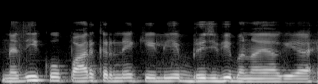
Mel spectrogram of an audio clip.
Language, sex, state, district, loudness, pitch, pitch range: Hindi, male, Jharkhand, Deoghar, -14 LUFS, 150 Hz, 140-155 Hz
